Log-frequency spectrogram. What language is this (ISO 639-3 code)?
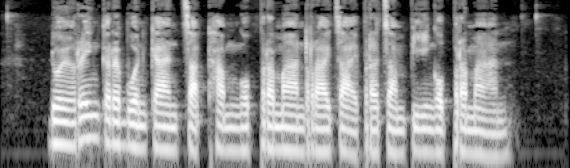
tha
